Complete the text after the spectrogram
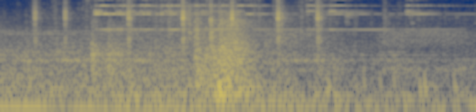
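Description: A door latch clicks open.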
